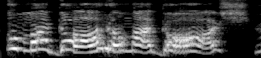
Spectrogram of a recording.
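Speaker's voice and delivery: high, slow crying shout; hysterical crying. Acted. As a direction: sob and gasp in shock. Acted Big Brother grief scene.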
